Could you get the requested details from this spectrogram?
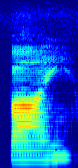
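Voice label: "buy", British English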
